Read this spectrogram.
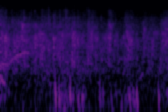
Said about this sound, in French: Faites-vous savoir juste en applaudissant pour voir si vous êtes heureux de ça.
